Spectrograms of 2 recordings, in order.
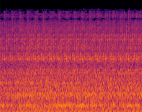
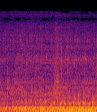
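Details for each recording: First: Pinzgauer twin-carb engine, with lubricated linkage, idles busy and steady with a fine rhythmic pulse while both carbs are synchronized with a balancing tool. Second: Pinzgauer, a little cold, just after twin-carb synchronization; steady, even low thrum with gentle throttle rise, no misses, no black soot, clean balanced idle.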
